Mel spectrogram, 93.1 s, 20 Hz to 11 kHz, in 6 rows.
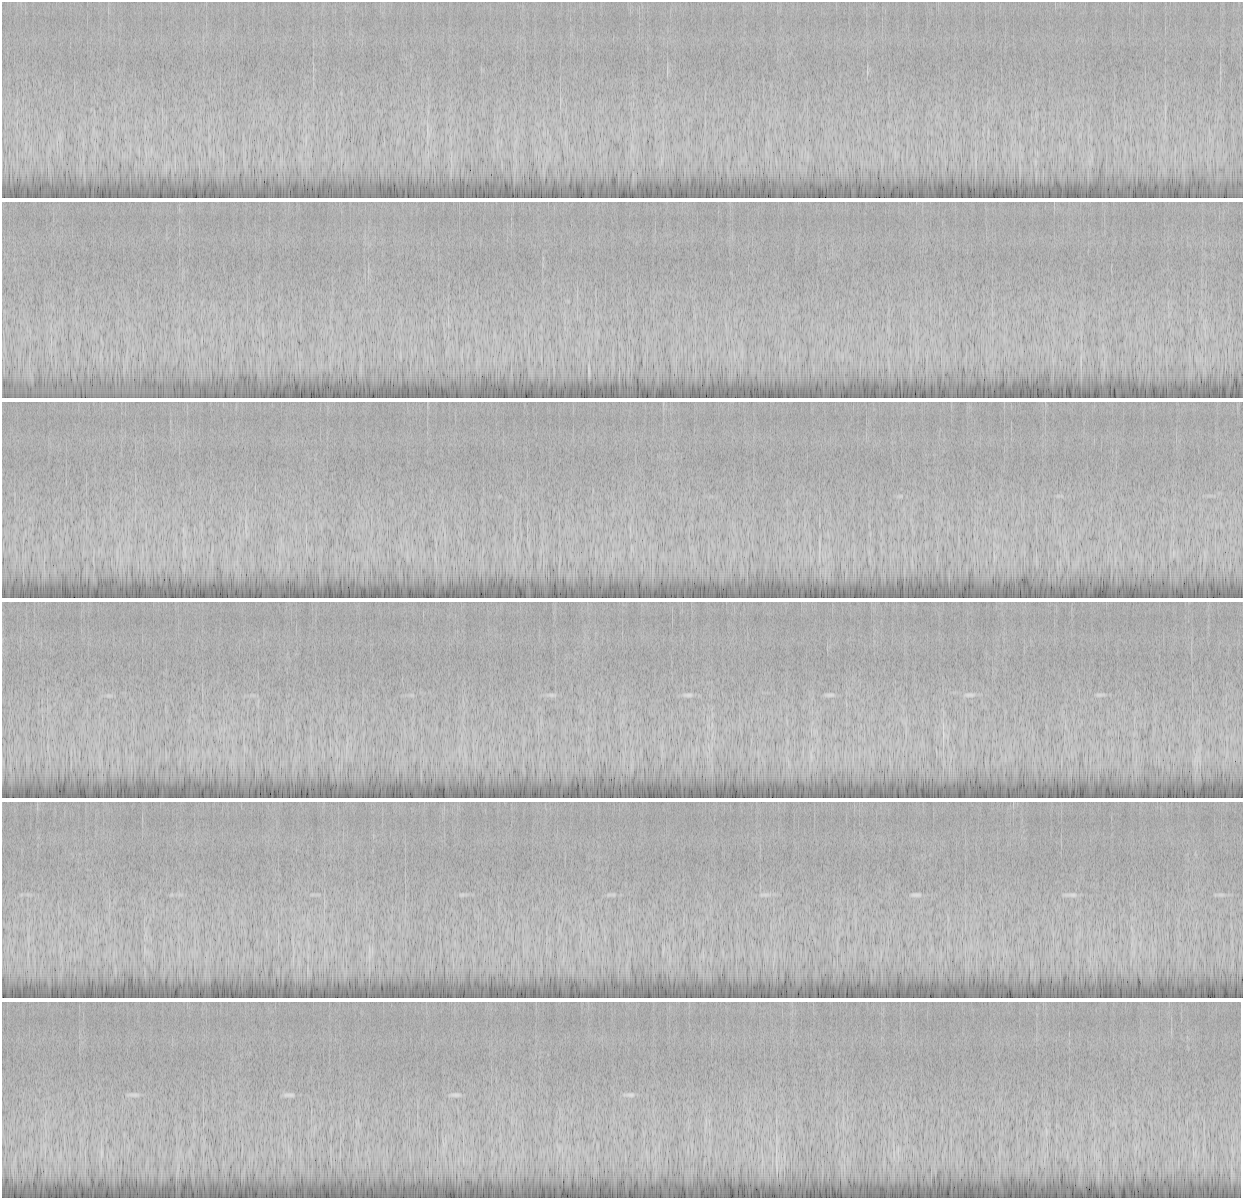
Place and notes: Rain during the night in the Brazilian forest, in the small village of Serrinha do Alambari in the state of Rio de Janeiro. Recorded from the balcony of the house, during the night (around midnight for this part of the recording)
GPS: -22.392420 -44.560264
Sound Ref: BR-210831-02
Recorded during the night on 31st of August 2021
